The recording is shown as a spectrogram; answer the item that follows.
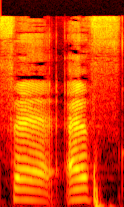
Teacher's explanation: سامنے کے اوپر کے 2 دانتوں کے کنارے جو ہیں وہ نچلے جو ہونٹ اس کے پیٹ پہ لگیں گے, ایف, نرمی کے ساتھ, فا, ایف, اور ہوا نکلتی ہوئی آپ کو محسوس ہوگی. جب آپ ایف کہیں گے ہوا نکلے گی, کیونکہ اس میں ہمس کی کوالٹی ہے, ہوا کا نکلنا محسوس ہونا, کیونکہ یہ خود وائس لیس لیٹر ہے اور پیچھے ہوا کے ذریعے سے آتا ہے, وہ اس کو ظاہر کرتے ہیں.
